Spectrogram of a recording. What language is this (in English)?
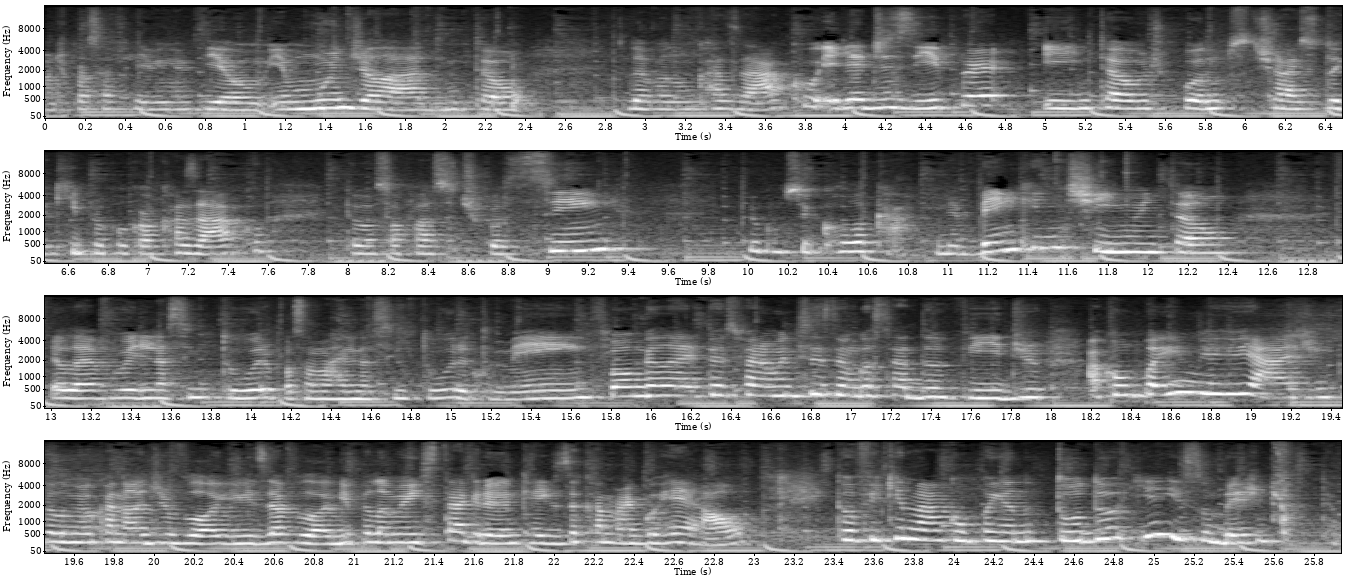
Portuguese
